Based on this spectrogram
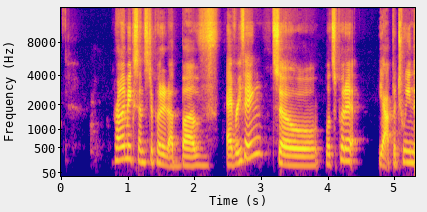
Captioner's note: none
